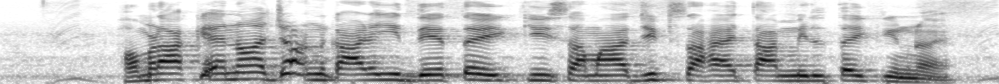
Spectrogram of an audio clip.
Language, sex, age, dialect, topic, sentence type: Maithili, male, 18-24, Eastern / Thethi, banking, question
